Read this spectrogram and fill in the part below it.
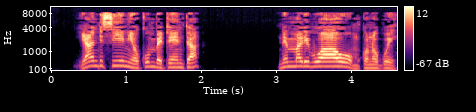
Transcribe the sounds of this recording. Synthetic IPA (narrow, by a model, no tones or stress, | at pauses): jaːndisiːmjo̞ːkuːmbe̞te̞ːnta | ne̞mːaliβwaːwo̞ːmuko̞no̞ɡwe̞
